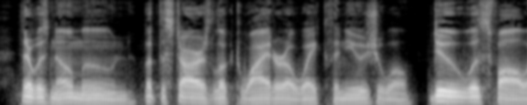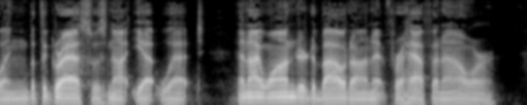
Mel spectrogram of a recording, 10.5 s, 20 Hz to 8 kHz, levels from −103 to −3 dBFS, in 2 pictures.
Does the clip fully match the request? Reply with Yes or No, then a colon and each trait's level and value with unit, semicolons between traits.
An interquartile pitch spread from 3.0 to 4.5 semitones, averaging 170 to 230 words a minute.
No: narrow, 2.5 semitones; average, 180 wpm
